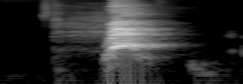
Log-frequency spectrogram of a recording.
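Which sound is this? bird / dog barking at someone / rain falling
dog barking at someone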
